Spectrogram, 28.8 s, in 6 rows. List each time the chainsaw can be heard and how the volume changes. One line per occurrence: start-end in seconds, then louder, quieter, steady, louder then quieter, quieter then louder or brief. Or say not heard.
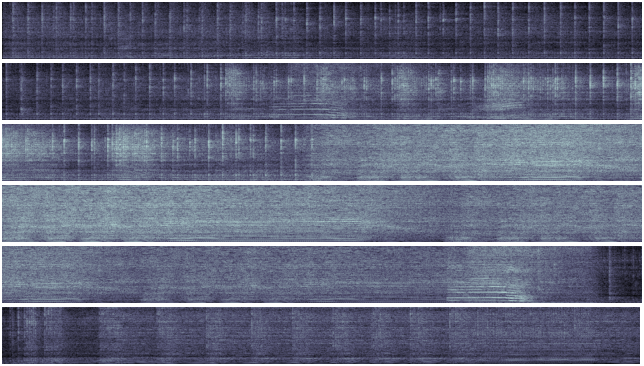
0.0-28.7 louder then quieter.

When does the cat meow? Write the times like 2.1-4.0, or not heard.
6.8-8.7, 22.5-23.6.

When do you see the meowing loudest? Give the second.
23 s.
